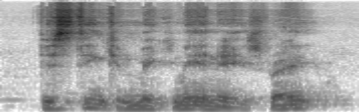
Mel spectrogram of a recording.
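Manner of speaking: hushed, very quiet half-whisper. Asking Rose a quiet question about a jug: half-whispering. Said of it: "and I whisper".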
